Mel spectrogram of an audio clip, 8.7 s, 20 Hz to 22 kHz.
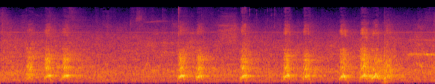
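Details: Central Asian Shepherd puppy in the minor puppy class at the 2013 World Dog Show, giving short high yelping barks in pairs and small bursts, about eight over nine seconds, with quiet gaps between and a faint hall murmur behind.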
